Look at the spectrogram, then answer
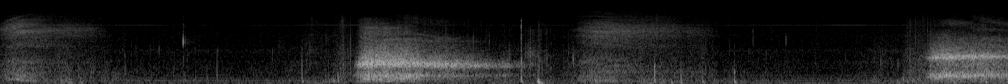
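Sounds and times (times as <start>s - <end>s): person breathing deeply: 3.5s - 7.1s, 9.2s - 10.0s.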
